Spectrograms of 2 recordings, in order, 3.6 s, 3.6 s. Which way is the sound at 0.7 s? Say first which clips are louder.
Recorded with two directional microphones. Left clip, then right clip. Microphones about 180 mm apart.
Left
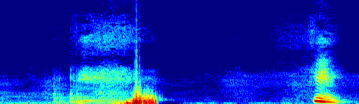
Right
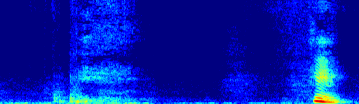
Left 8 dB; 35° left (ahead or behind).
